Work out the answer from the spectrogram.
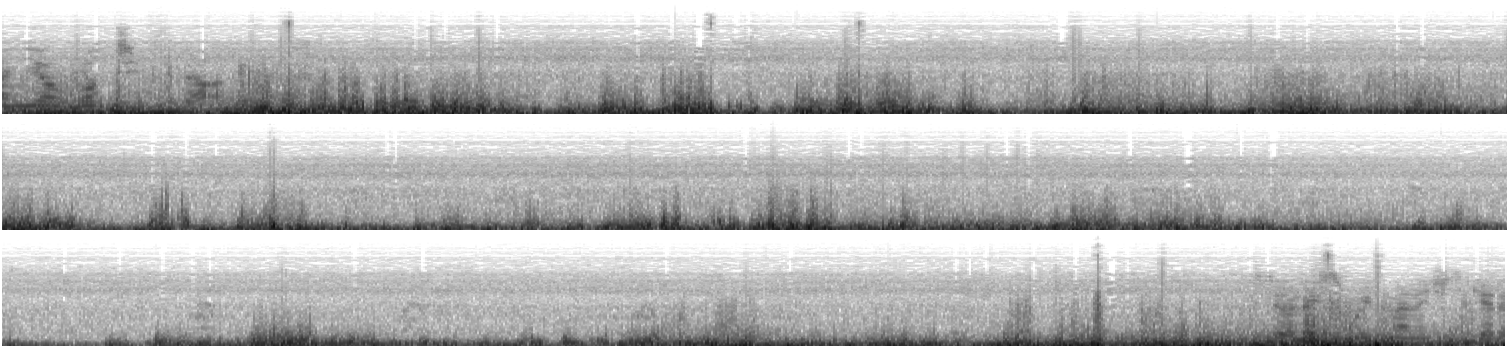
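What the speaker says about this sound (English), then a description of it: "It's quite windy now, it's quite breezy." Breezy autumn wind buffets the microphone on the bank of the River Adur during a fishing session, a steady loud rumbling roar with gusts throughout the whole stretch.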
